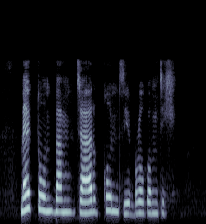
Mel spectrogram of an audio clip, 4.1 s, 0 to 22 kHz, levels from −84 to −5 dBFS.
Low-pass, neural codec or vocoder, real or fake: 7.2 kHz; codec, 16 kHz, 1.1 kbps, Voila-Tokenizer; fake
